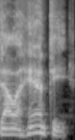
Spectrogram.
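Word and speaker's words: Delahanty: was the historical Ed bellahanti thanks again to someone that pointed out how to pronounce that properly Ed dalahanti uh the tragic story that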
